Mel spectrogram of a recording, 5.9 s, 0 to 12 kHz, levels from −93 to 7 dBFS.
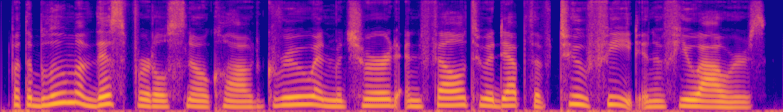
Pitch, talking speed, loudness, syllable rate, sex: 200 Hz, 235 wpm, -17 LUFS, 4.8 syllables/s, female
